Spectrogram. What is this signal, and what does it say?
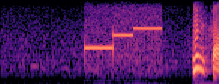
Special information tone.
